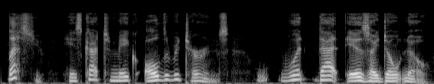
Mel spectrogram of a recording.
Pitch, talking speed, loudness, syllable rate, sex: 170 Hz, 220 wpm, -17 LUFS, 4.6 syllables/s, female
